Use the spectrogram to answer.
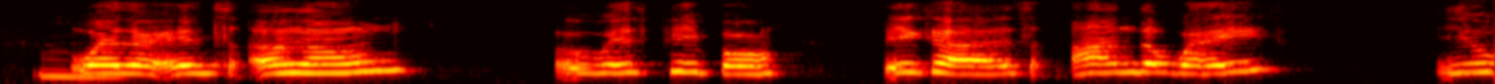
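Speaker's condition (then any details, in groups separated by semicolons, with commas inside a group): ALS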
